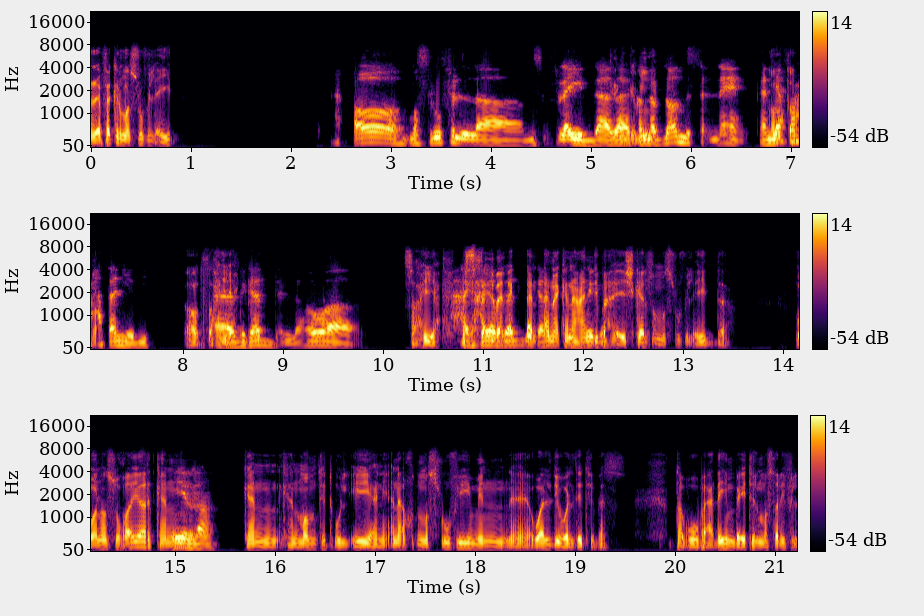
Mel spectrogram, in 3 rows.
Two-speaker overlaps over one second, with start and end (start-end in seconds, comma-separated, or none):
10.7-12.3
